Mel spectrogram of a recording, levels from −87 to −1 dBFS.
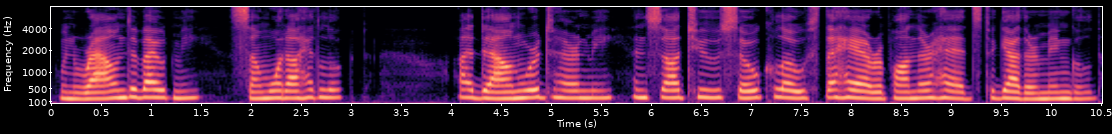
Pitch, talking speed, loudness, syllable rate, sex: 215 Hz, 135 wpm, -16 LUFS, 3.9 syllables/s, female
